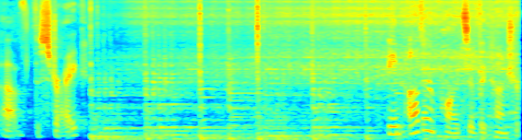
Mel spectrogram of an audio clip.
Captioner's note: steam engine hisses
